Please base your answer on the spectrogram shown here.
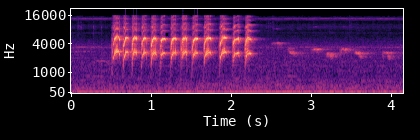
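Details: Greater green leafbird female singing to draw males into song: a rapid, rhythmic series of about a dozen harsh bright notes lasting nearly two seconds, followed by faint soft chirps.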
